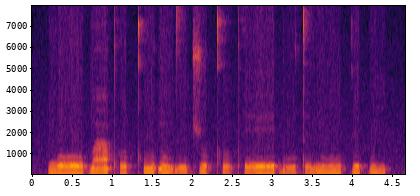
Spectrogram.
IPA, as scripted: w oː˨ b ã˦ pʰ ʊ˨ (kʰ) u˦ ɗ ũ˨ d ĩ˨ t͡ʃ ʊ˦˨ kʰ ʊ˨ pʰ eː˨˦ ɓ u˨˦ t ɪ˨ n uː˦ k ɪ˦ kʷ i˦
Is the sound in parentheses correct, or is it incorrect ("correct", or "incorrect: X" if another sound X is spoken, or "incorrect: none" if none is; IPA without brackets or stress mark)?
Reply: correct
